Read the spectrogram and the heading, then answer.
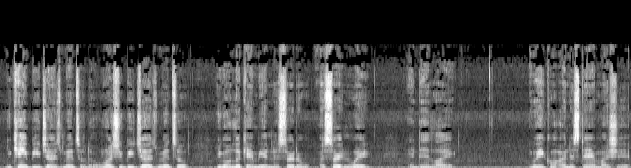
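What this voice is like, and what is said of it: Stuttering speech. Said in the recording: “I don't know why the fuck I'm stuttering like this.”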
